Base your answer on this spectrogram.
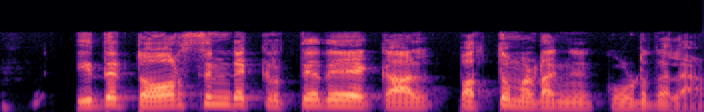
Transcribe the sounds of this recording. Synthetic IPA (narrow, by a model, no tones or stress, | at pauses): iðɨʈo̞ːrsinde̞krɨt̪ːjɐðɐjekːaːɭpɐt̪ːumɐɽɐŋːɨkuːɽuðɐla̰ːɳ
